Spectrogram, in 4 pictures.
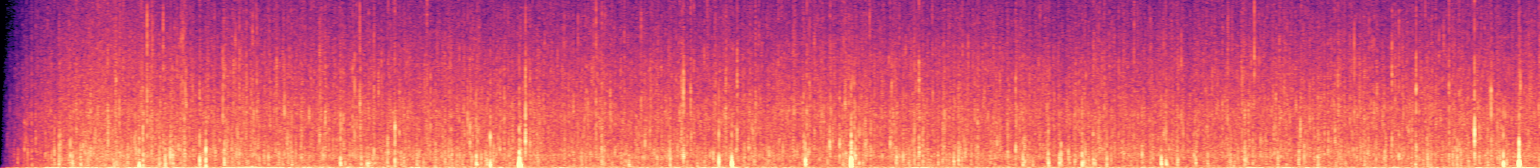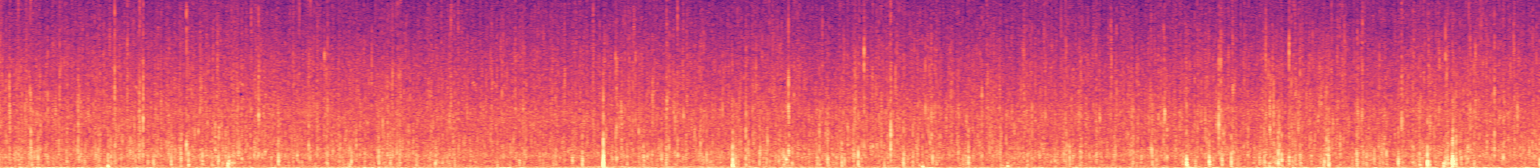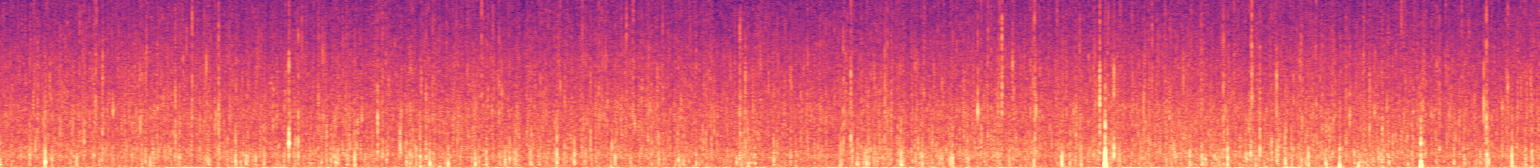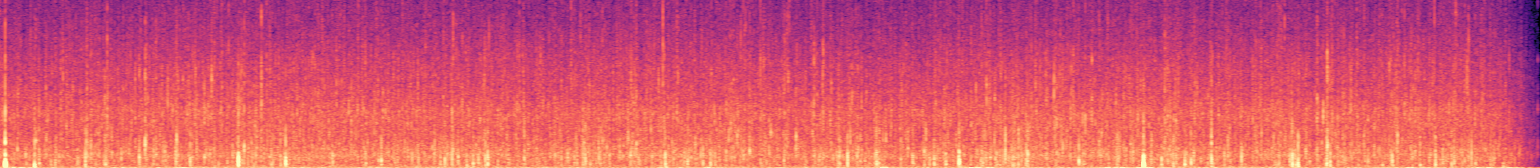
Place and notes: two trees, piramida - creaking trees
rain, drops on leaves and umbrella ... and few tree creaks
